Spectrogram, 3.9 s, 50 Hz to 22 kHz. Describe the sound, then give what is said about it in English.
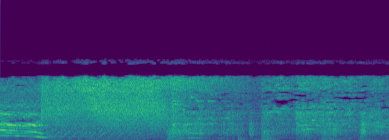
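A brief rising zap of energy beams shot from a radioactive monster's eyes gives way to a loud, sustained shattering crash as a crystal creature breaks into pieces, with glassy fragments tinkling and clattering as the debris settles over a few seconds. “Powerful energy beams shot from the nuclear monster's eyes and shattered the crystal elemental into 1,000 pieces.”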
